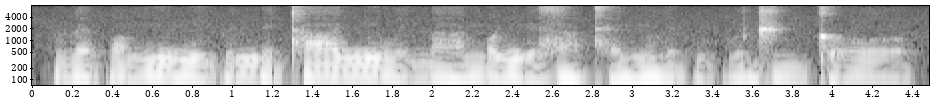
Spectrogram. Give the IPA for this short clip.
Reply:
β ɛ˨ p ɔ˨ ŋ ĩ˦˨ ɲ ĩ˨ p ɪ˦ ŋ e˨ kʰ aː˦ ɲ ĩ˦˨ w ɪ˨ n aː˨ ŋ ɔ˦ ɲ e˨ z a˨ kʰ ɛ˨ ŋ ũ˨ l ɪ˦ p u˨ kʷ ɛ˨ d͡ʒ iː˨ kʼ oː˦

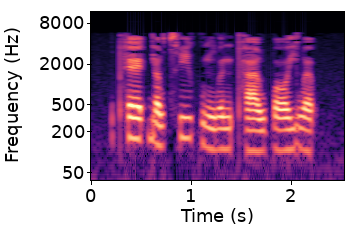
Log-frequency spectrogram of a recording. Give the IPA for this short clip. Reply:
pʰ ɛː˥ t̚ j ɐ˨˧ w t͡sʰ iː˥ kʷ ɐ˨ ŋ w ɵ˨ n pʰ aː˨ w p ɔː˨˧ j w ɐ˧ p̚

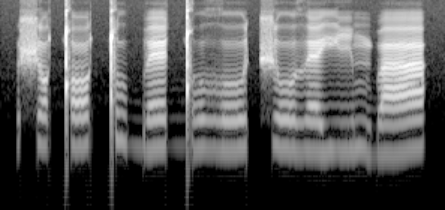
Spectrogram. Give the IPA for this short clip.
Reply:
ʃ ɔ ǃ ɔ ǃ u b ɛ ɡ͡ǃ o ɣ o t͡ʃ o ð ɛ j i m b a

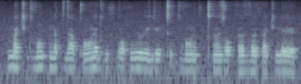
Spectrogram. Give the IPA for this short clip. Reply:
m a t͡ʃ dʱ ɔ̃ k ŋ a k d a pʼ ɔ̃ ɾ ɐ dʱ u xʷ ɠ ɔ f u ɹ e j e kʼ ɘ k ɦ ɔ̃ ɾ ɐ̃ xʷ kʰ ɐ̃ z ɔ h ɐ ɦ ɐ θ a t͡ʃ ŋ ɛ

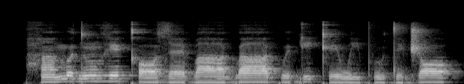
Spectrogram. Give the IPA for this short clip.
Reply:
h ã˨ m ʊ˦ d ũ˦ ɣ ɪ˦ kʰ ɔ˨ z ɛ˨ b aː˨ ɡʷ aː˦ kʷ ɪ˨ ɡ i˦ kʰ ɪ˨ w i˨ pʰ u˨ t ɪ˨ d͡ʒ ɔ˦

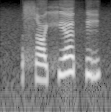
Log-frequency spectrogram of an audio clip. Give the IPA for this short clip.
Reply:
s ɑ xʲ a θ ĩ

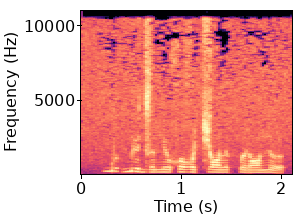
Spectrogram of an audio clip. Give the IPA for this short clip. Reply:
b ɯ ɡ͡b y d͡z ɯ n y χʷ ɯ ʁʷ ə t͡ɕ ɔ l ɵ k͡p ɵ ɾ ɔ n ɵ

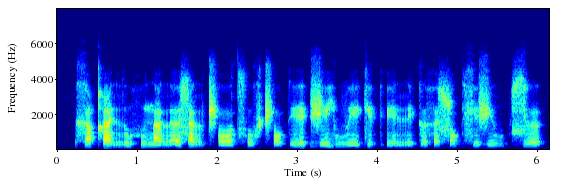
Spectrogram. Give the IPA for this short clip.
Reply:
x ɜ qʰ e r u h u n a r ɜ ɬ a r t͡ʃʼ ɔ t͡sʰ o x t͡ʃʼ ɔ k ɪ | ʒ e j u β e kʲ ɜ k ʔ e r e k ə h ɜ ɬ ɔ k xʲ ɜ ʒ ɪ β u k ɕ ə

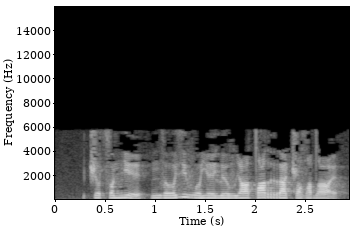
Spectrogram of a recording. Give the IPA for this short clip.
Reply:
t͡ʃ ɤ t͡s ɔ nʲ e | n z ɤ zʲ u v ɤ j eː lʲ ɤ v iː tˤ e r a t͡ʃ ɔ zˤ i dˤ ɛː

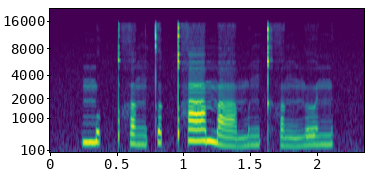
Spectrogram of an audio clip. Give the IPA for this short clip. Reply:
m ʊ˨˥ k̚ pʰ ɐ˨ ŋ t̪ ɐ˥ k̚ pʰ aː˥ m aː˨ m ɪ˧ ŋ kʰ ɐ˨ ŋ n̪ ɵ˧ n

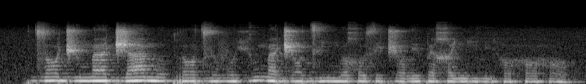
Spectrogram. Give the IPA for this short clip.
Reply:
d͡z ɔ d͡ʒ ʊ m a d͡ʒ a m o p r ɔ d͡z ʊ v o ç u m a d͡ʒ ɔ d͡z i m ʊ χ u s ɪ t͡ʃ ɔ l ɪ p ɛ χ ɛ ɲ i l i h ɔ h ɔ h ɔ

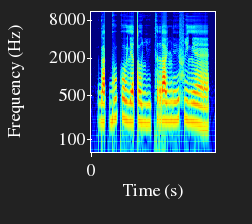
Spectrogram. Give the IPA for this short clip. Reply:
ɡ a k ɡ u k o u̯ lʲ a t o ʎ i̤ k r a y̯ n e̤ f i lʲ ɛ̃

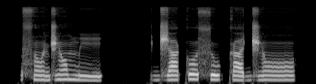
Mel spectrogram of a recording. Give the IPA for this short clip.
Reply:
s ɔ̃˨ d͡ʒ ɔ̃˧ m i˨ | d͡ʒ a˨ k o˧ s u˨ k a˨ d͡ʒ ɔ̃˧

